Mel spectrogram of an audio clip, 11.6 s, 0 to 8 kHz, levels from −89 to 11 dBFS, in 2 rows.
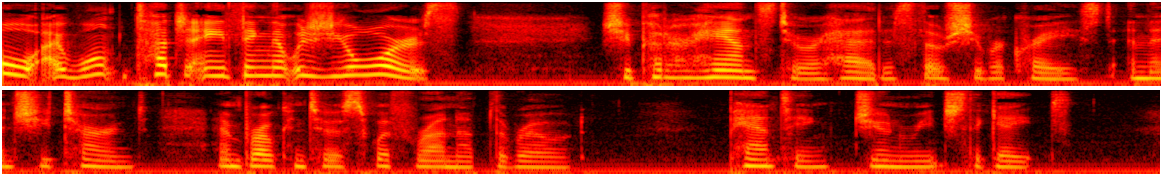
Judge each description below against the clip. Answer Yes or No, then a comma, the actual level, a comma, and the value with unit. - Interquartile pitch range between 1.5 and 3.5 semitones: No, average, 4.5 semitones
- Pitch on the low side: No, medium, 185 Hz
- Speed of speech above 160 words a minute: Yes, average, 190 wpm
